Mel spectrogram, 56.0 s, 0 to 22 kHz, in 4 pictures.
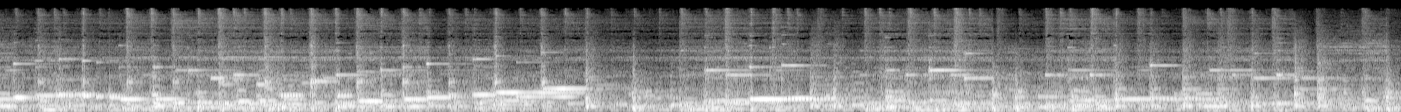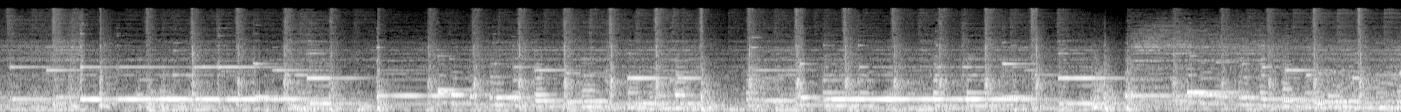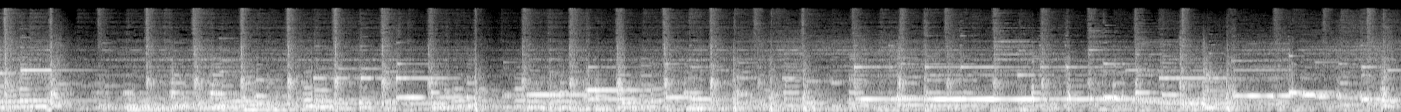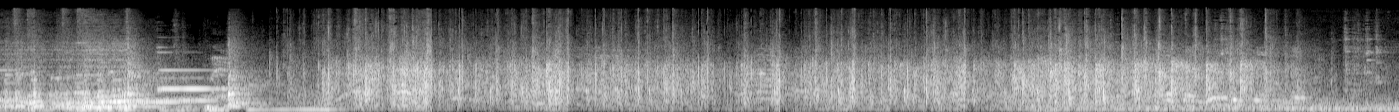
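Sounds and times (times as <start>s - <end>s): vibraphone melody: 0.0s - 44.4s
plucked upright bass: 0.0s - 44.7s
drum kit: 0.0s - 45.7s.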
